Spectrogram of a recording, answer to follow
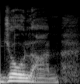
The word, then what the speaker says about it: Golan: Golan Heights you know in Arabic you know the Egyptians and pronounce the gim as gim so Golan is actually Jolan so the Jolan Heights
